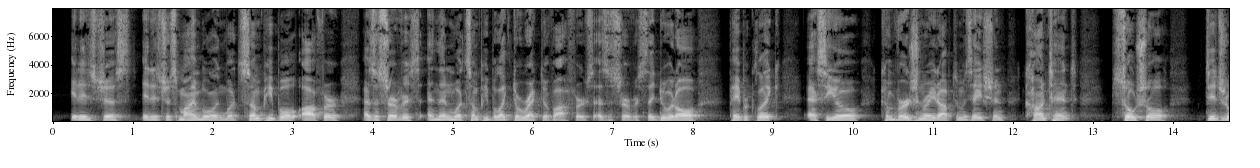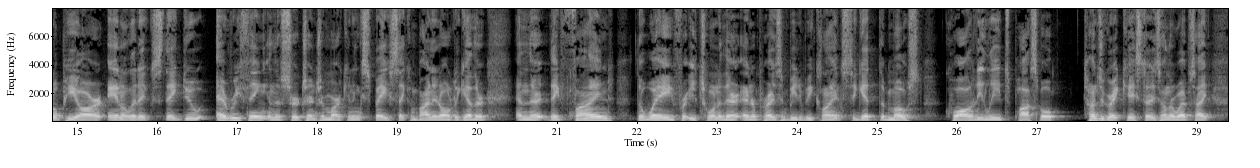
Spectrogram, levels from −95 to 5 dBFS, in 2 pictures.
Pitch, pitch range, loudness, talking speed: 105 Hz, 100-115 Hz, -21 LUFS, 180 wpm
